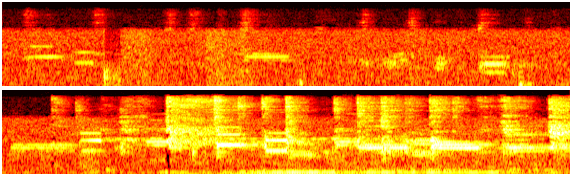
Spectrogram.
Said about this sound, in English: It's my phone ringing.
